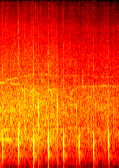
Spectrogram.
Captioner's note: applause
